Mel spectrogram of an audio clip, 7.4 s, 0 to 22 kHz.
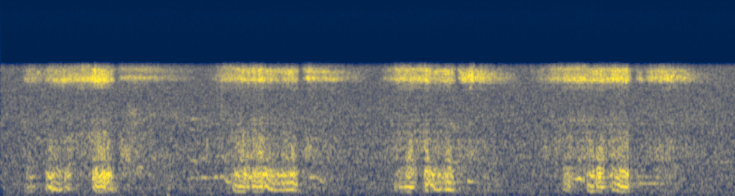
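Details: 16½-week-old napping: soft, rhythmic snuffling snores with a faint whistle, about 34 breaths a minute, during sleep. Light snoring.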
